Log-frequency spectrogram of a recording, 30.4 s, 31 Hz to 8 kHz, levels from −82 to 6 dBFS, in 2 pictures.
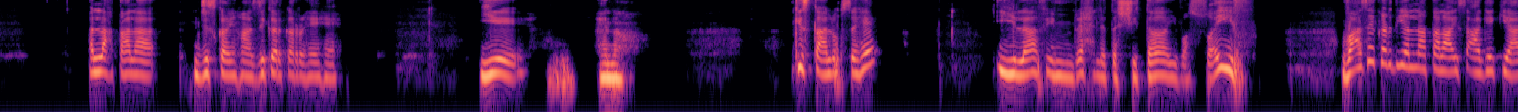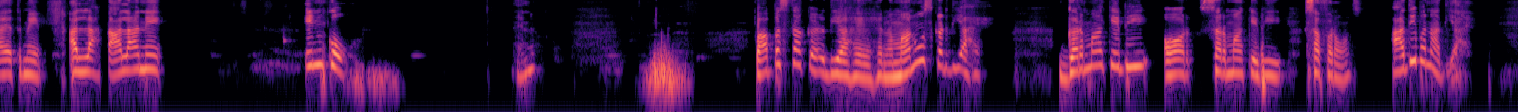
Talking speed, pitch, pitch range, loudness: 105 wpm, 220 Hz, 190-280 Hz, -22 LUFS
